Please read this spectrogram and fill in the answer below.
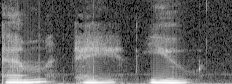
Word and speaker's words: mauve: The way I've always pronounced this word is mau. Mau. But people also pronounce it mauve. Mauve or mau.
